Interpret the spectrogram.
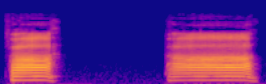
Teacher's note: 14 নম্বর মাখরাজ, নিচের ঠোঁটের পেট সামনের উপরের দুই দাঁতের আগার সঙ্গে লাগাইয়া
